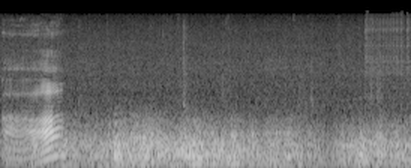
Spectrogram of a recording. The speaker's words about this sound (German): Äh, ja, aber das nasse Element ist nun mal nicht so verträglich, wenn es blitzt und donnert. Ja. Mal sehen, vielleicht kriegen wir ja noch live einen drauf. So ein Donner.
